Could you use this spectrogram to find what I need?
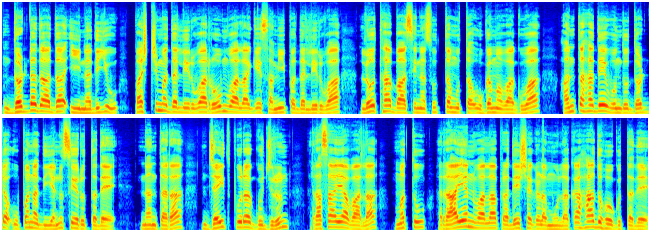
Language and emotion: Kannada, neutral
